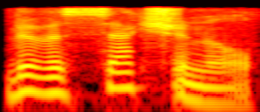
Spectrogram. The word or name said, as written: vivisectional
